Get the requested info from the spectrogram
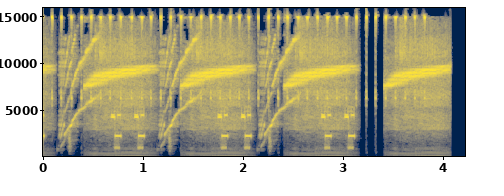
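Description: Countdown intro sound effect. A rising electronic whoosh with a pair of short beeps repeats about once a second, four times, with a brief dropout near the end.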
